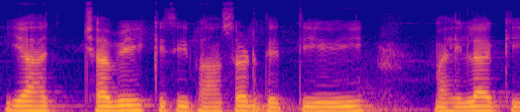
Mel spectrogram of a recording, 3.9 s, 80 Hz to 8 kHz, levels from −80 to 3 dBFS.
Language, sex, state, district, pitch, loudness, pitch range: Hindi, male, Uttar Pradesh, Lucknow, 120 Hz, -16 LUFS, 115-125 Hz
